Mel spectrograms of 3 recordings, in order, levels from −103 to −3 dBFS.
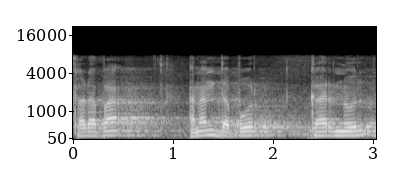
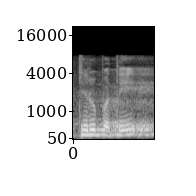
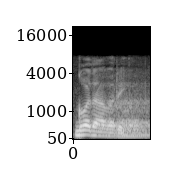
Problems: none marked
